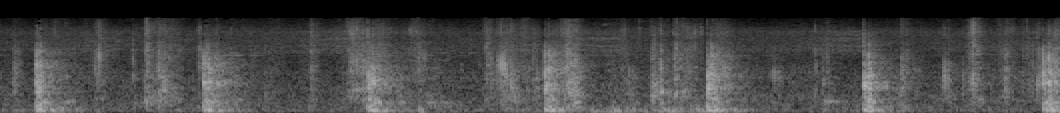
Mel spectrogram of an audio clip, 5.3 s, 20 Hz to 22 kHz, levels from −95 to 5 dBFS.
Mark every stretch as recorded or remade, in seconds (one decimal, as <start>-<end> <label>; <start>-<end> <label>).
0.0-5.3 recorded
